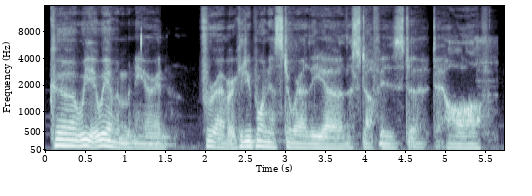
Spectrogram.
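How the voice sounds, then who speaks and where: Husky, hesitant tabletop player. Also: male voice, on the low side, normal speed. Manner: hesitant, full of restarts. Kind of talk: casual tabletop game chat.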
